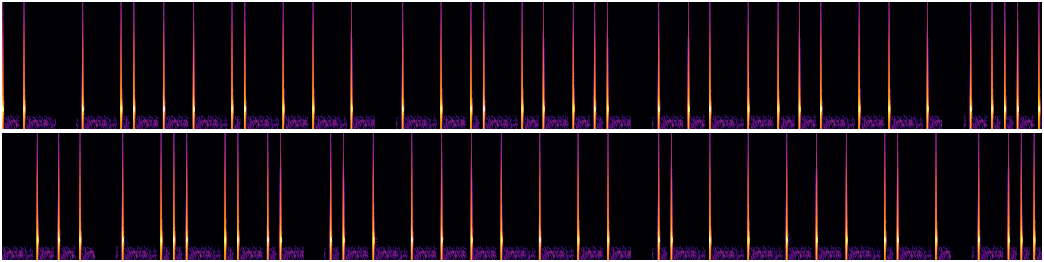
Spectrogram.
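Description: Simulated phone-keyboard typing clicks, one short tick per letter typed, several a second in a quick, slightly uneven run.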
